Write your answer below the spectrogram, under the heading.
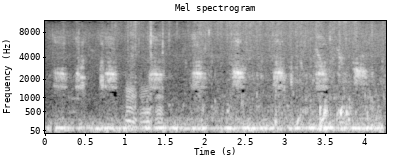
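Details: Canada geese being hand-fed give short, nasal, honking calls about every half second, several birds overlapping, over a steady low rumble.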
